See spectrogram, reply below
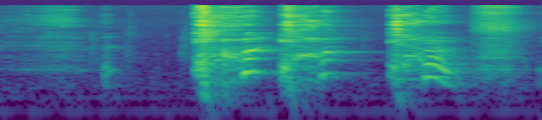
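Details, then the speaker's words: Three loud, wet, rattling productive coughs in quick succession, bringing up mucus; coughing worsening over a couple of days during treatment since hospital discharge, severe enough to sit down while walking; suspected brewing infection. "I had to sit down I was coughing so much but I'm coughing up mucus which means there's an infection brewing"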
